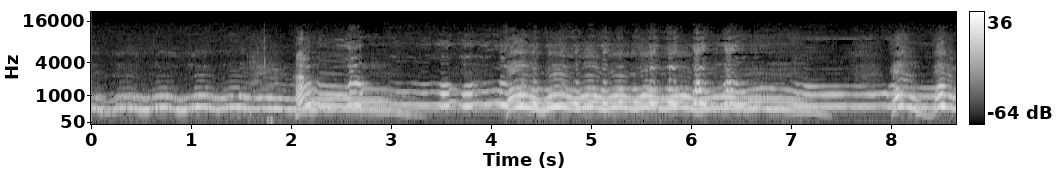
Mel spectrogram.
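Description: Several wolves howl together, heard from afar, in long, wavering, overlapping calls that rise and fall in pitch, forming a steady chorus with no talking.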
